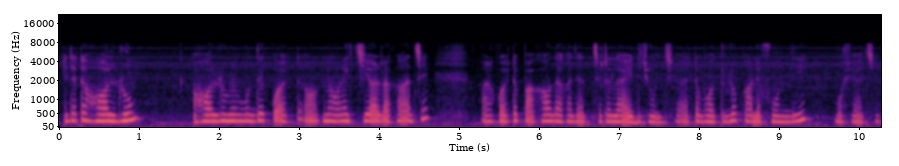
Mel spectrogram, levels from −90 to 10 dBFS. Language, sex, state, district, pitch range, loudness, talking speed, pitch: Bengali, female, West Bengal, Malda, 200-230 Hz, -31 LUFS, 175 wpm, 215 Hz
